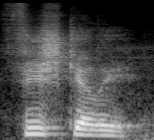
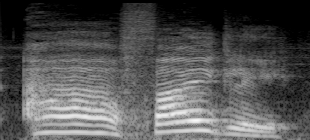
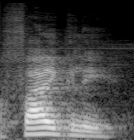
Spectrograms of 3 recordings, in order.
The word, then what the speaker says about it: Fijkeli: Feigli. F-I-J-K-E-L-I, because Feigli Prizor is a Dutch Sinto. So in Dutch language, I-J is pronounced I, so Feigli.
